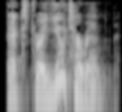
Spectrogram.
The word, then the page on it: extrauterine: British English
